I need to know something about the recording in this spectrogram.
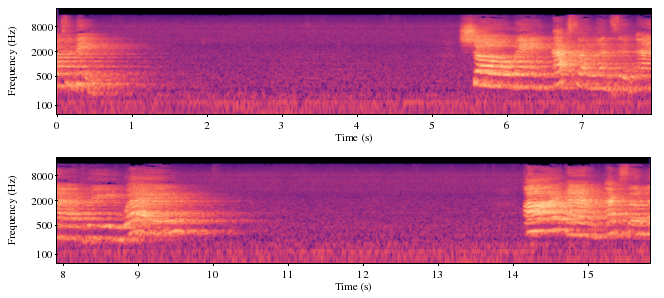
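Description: Two young girls chant together with animation in an echoing hall.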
